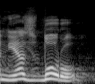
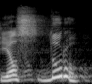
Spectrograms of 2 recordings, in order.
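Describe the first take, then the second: First: The consonant after the ya is a heavy voiced z. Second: The consonant after the ya is a voiceless emphatic s. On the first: The speaker calls it wrong. "قد يقرأها خطأ يصدر مع تفخيم الزاي والدال" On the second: The speaker calls it right. "يصدر هي إيش؟"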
